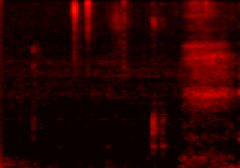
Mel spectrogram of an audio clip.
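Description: A few faint, short clicks from a computer mouse and keyboard in use, over low background hiss.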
